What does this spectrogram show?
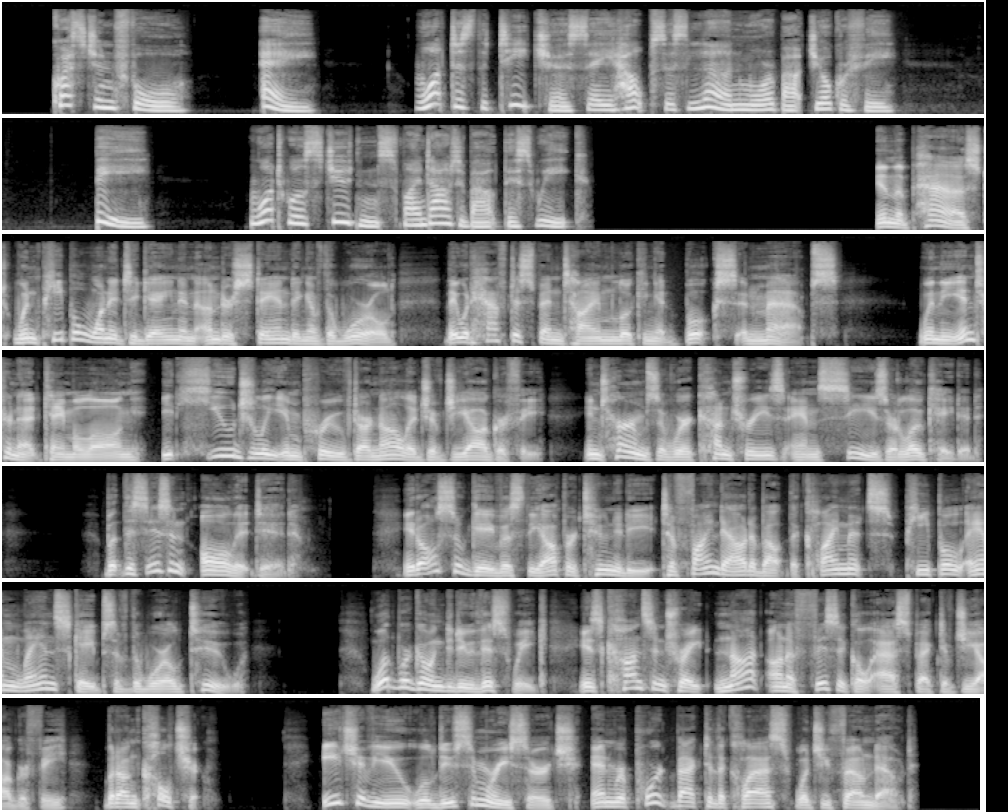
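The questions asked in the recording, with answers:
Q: What does the teacher say helps us learn more about geography?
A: the internet

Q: What will students find out about this week?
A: culture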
